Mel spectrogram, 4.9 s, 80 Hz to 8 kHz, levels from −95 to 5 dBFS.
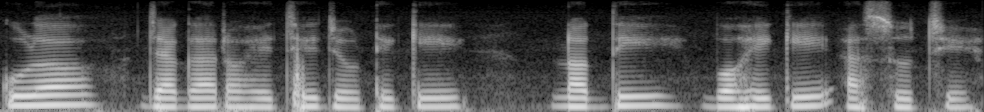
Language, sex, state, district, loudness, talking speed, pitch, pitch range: Odia, female, Odisha, Khordha, -17 LUFS, 95 wpm, 180 Hz, 175-195 Hz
